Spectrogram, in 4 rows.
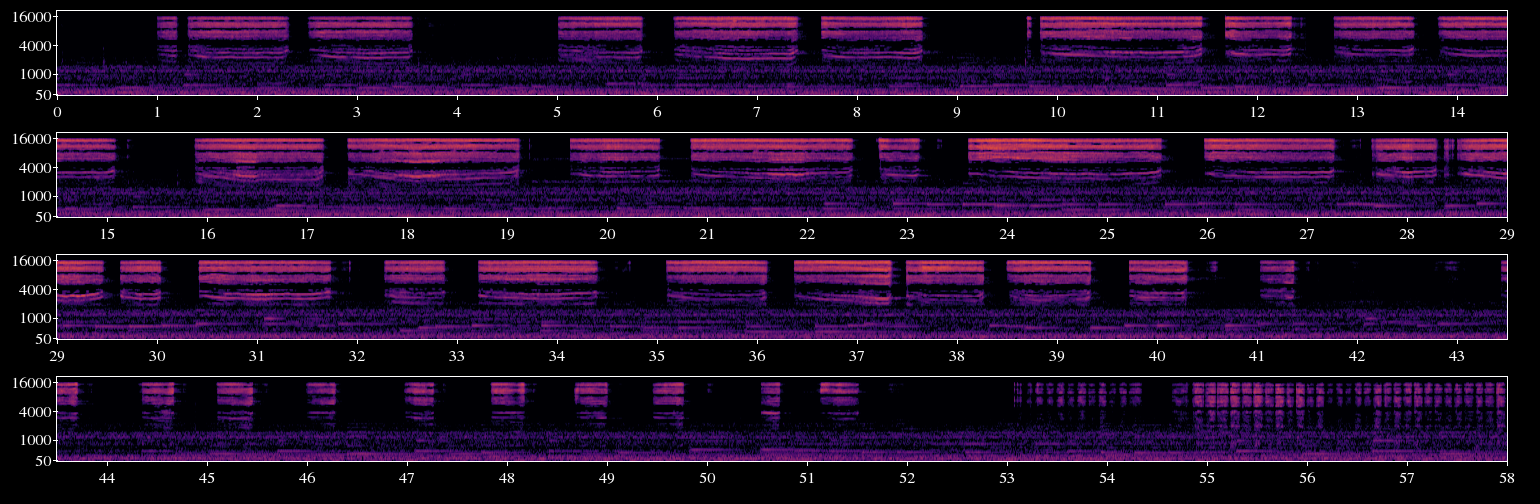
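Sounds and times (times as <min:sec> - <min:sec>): background music: 0:00.0 - 0:58.0
electric nail file whining: 0:01.0 - 0:03.7, 0:05.0 - 0:08.8, 0:09.7 - 0:41.6, 0:43.4 - 0:46.4, 0:47.0 - 0:49.9, 0:50.5 - 0:51.6, 0:53.1 - 0:58.0.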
